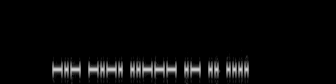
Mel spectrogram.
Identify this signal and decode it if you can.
Morse code, heard as a keyed tone, about 38 wpm, 700 Hz. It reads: KC2AIH
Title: USA Call Signs - 6 Characters - 40wpm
